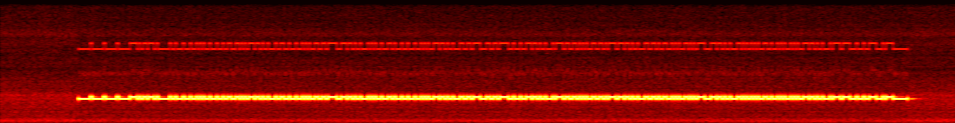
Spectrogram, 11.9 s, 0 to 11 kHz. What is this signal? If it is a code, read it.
RTTY (45.45 baud, 170 Hz shift), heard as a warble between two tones, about 2300 Hz centre, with room echo. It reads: 16124 21685 67116 89851 38683 82649 46066 39193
